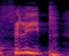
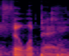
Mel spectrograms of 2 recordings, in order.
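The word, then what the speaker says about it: Phillippe: road and uh Ryan Philip is is thank you for pronouncing it the right way and not the fake way he trying to make us say Phillip I'm not saying Philippe no it's no no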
